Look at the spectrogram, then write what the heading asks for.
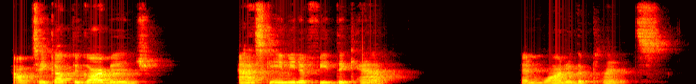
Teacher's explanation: we have a rise in pitch here with the strong syllable in the focus word, and then it continues to rise, right? At the end of the thought group to indicate that the person's still speaking, and then that last item, you want to make sure you have falling intonation.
